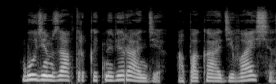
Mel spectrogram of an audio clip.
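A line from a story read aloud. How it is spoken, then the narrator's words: Plain. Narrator (Russian): сказала Саша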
